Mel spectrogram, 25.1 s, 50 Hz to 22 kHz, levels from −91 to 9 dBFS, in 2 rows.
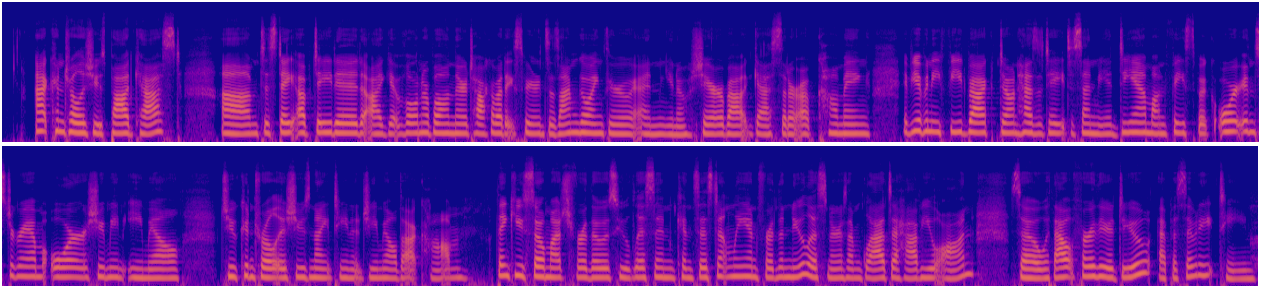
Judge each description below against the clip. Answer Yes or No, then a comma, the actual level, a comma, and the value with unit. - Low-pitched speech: No, high, 235 Hz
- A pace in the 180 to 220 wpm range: Yes, average, 190 wpm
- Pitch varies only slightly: Yes, narrow, 2.0 semitones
